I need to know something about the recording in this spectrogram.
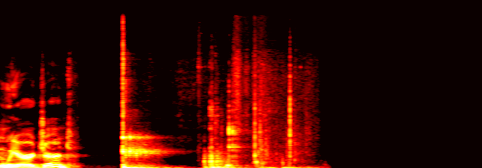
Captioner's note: gavel banging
